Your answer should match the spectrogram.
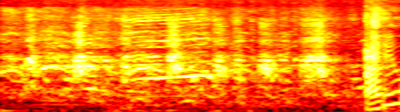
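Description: Live audience laughing, many voices overlapping in a dense, continuous mass.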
